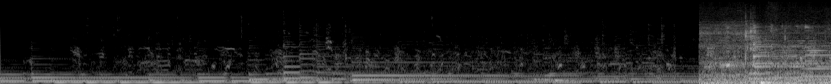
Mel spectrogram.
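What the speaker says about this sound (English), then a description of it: "Come to feed the chickens with us." Chickens cluck and call close by at feeding time on a farm, a busy overlapping chorus, followed near the end by a sudden burst of louder rustling noise.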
